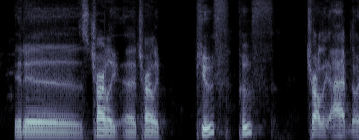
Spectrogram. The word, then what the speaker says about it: Puth: Uh, Charlie Puth Puth. Charlie. I have no idea who that is. Yeah. Believe that it's Puth. Like a booth.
